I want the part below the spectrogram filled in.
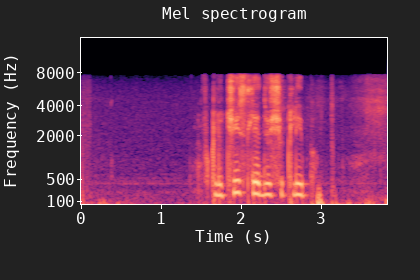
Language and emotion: Russian, neutral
